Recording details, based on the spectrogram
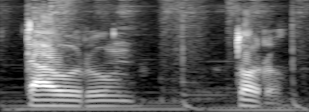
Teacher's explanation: el diptongo AO en castellano, monoptonga en O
